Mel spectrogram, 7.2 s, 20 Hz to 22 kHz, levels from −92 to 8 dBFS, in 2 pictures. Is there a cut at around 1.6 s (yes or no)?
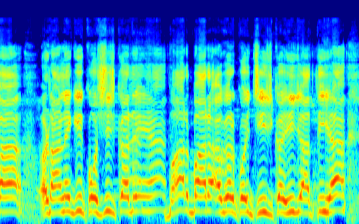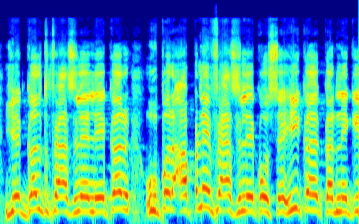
yes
